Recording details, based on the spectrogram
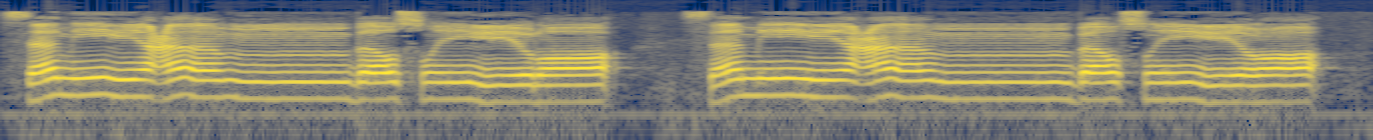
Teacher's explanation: We change the Tanween into a meme, and that is called إقلاب.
